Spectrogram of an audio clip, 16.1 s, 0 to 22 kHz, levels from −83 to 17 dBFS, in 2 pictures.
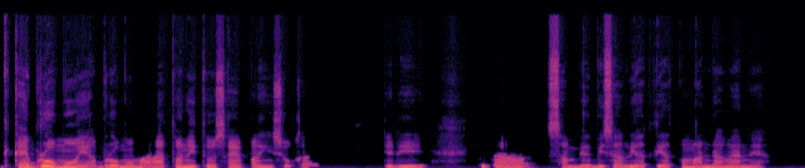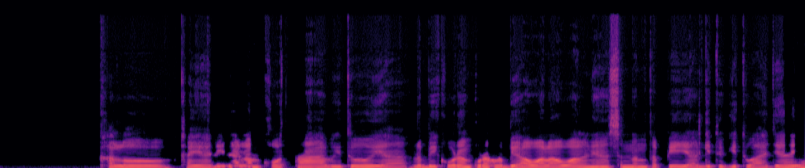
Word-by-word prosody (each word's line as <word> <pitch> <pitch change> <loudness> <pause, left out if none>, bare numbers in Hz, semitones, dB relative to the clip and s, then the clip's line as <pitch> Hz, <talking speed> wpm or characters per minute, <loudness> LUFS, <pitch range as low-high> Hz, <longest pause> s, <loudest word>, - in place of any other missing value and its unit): kayak 120 -1 +3
Bromo 125 +1 +7 0.2
ya, 95 - -3
Bromo 110 +1 +2
Marathon 110 +4 -1
itu 130 +2 -7 0.2
saya 125 -1 -2
paling 110 -2 -2
suka. 110 +1 -9 0.8
Jadi 120 0 -2 0.8
kita 120 - -3 0.6
sambil 110 0 -2
bisa 110 +1 -1
lihat-lihat 110 0 -2
pemandangan 105 +1 0
ya. 105 - -12 1.4
Kalau 110 +1 +1 0.5
kayak 110 -1 -1
di - - 0
dalam 110 0 -1
kota 110 +1 -3 0.3
begitu 110 +4 -1 0.3
ya - - -2 0.3
lebih 110 -1 +2
kurang 130 +3 +3
kurang 115 -4 +2
lebih 110 +4 +2
awal-awalnya 110 +2 +3 0.2
seneng 115 +1 +1
tapi - - -5 0.2
ya 110 - -2
gitu-gitu 110 0 -4
aja 105 +5 -3 0.2
ya, 140 - 0
110 Hz, 125 wpm, -22 LUFS, 110-120 Hz, 1.4 s, Bromo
